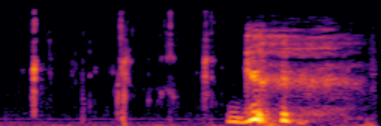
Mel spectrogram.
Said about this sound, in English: I just don't really want to talk into the mic while I'm like chewing my food.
